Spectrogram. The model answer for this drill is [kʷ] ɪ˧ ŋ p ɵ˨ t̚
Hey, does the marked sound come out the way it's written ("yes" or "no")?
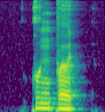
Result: yes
